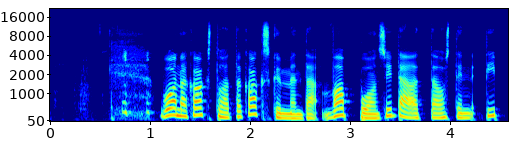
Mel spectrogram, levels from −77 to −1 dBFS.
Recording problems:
none

